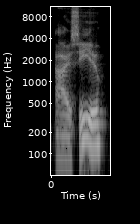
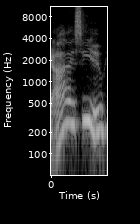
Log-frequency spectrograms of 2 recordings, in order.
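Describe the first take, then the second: First: It is said strongly in a lower voice. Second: It is said much higher in pitch. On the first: The speaker sounds confident. "it probably didn't come out as strong as it sounds on the interview now" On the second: The speaker sounds nervous. "up an octave higher"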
